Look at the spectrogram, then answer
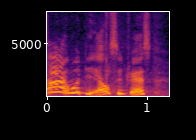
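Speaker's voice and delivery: very high, smitten, adoring voice. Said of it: "someone sees her now in this Elsie dress and say".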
